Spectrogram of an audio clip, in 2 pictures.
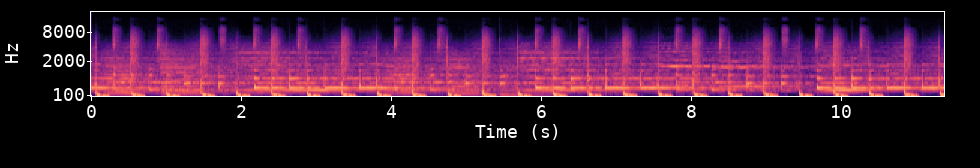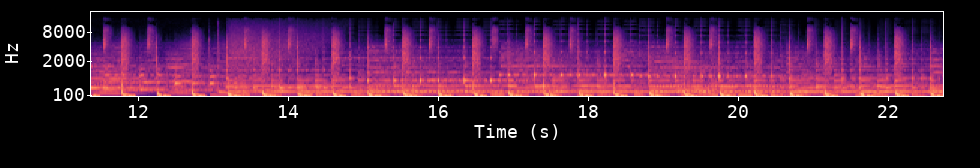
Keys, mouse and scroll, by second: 0.3 double click, 0.4 double click, 1.7 scroll down 5, 2.1 space, 2.3 double click, 2.4 double click, 3.9 space, 4.2 middle click, 4.8-5.1 scroll up 7, 5.8 scroll up 2, 5.8 double click, 6.1 right click, 6.9 scroll down 4, 7.1 middle click, 7.4 middle click, 8.2 middle click, 8.7 double click, 8.8 double click, 11.1 scroll up 1, 12.4-12.8 scroll down 1, 12.8 scroll up 4, 13.1 scroll down 9, 14.8-15.5 typing, 14.9 double click, 16.2 scroll down 5, 16.3 middle click, 16.6-16.9 scroll up 10, 17.2 middle click, 17.7 middle click, 18.1 middle click, 18.4 scroll up 1, 19.5 right click, 21.3 scroll up 1, 21.5 double click, 21.7 middle click, 22.2 middle click, 22.4 scroll down 1, 22.6 scroll up 2.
